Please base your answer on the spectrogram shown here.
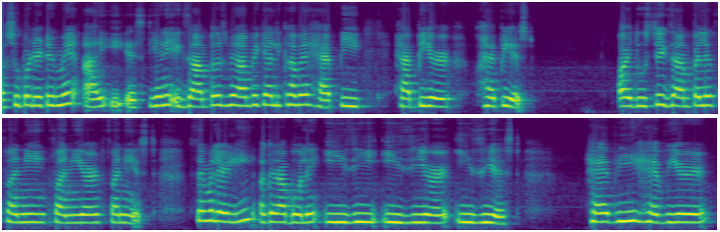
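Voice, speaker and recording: A woman's voice: high-pitched, dark tone. A woman teaching an English grammar lesson, explaining rules step by step and mixing English terms into her speech.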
